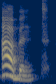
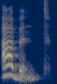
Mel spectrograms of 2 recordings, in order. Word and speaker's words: Abend: till 11 p.m., you say Guten Abend, Guten Abend, which means good evening. Note here that if the letter D comes at the end of the word, it is pronounced as T, T. Guten Abend.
